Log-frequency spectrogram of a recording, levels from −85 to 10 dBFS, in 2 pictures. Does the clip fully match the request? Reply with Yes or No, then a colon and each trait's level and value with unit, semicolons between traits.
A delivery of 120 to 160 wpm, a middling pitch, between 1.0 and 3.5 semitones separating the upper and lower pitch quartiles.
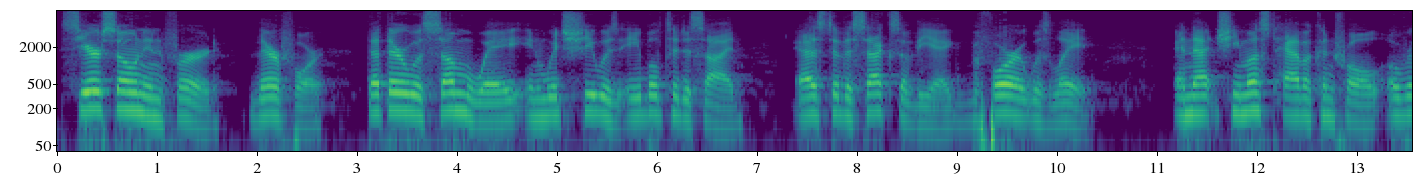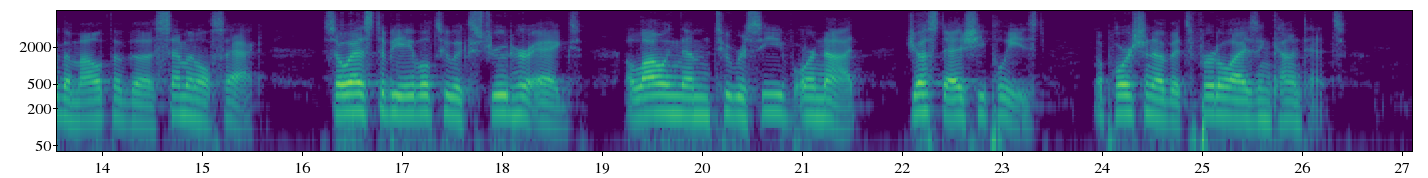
Yes: average, 145 wpm; medium, 155 Hz; average, 3.2 semitones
